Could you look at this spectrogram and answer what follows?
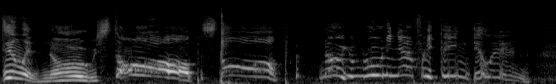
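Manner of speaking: put-on very high, drawn-out scream, "stop" stretched long. Retelling how viewers reacted to a scene: imitating group screaming. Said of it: "we were all screaming, like".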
